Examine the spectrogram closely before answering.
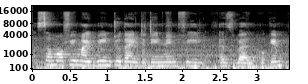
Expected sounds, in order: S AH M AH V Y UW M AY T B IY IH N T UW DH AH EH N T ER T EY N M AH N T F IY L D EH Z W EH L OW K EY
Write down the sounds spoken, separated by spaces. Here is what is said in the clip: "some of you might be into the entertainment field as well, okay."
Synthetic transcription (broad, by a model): S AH M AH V Y UW M AY T B IY IH N T UW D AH EH N T ER T EY N M AH N T F IY L D EH Z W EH L OW K EY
